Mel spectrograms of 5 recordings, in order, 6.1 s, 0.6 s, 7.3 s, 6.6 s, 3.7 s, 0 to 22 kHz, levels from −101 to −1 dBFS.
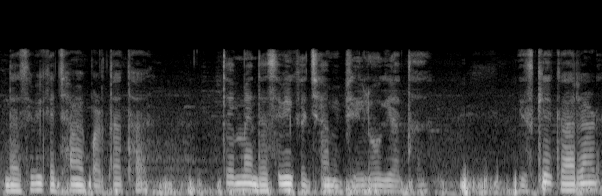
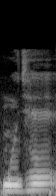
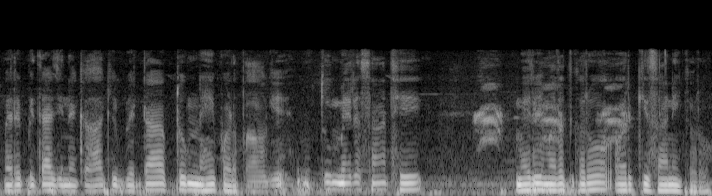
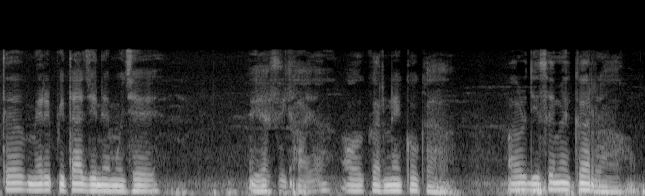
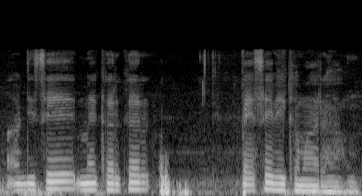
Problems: none marked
